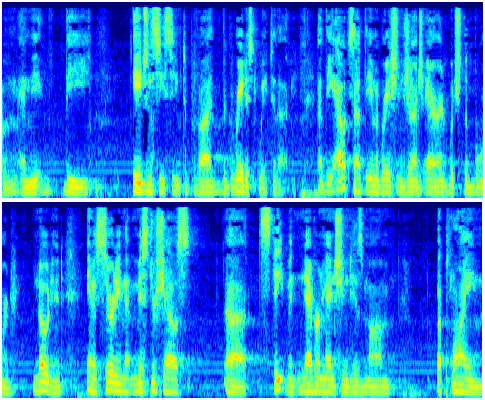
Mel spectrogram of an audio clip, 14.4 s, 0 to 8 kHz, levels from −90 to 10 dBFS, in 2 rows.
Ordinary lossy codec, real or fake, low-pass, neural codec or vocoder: MP3, 32 kbps; fake; 7.2 kHz; codec, 24 kHz, 6 kbps, HILCodec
